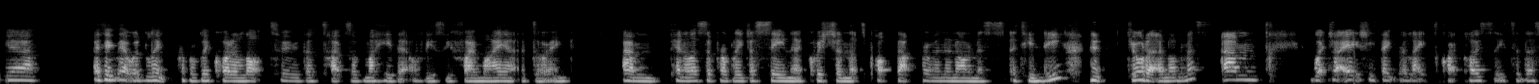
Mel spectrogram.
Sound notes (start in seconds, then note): 11.6 speaking in foreign language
